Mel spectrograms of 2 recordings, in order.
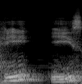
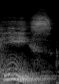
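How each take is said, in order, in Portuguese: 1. As duas palavras são ditas por extenso. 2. As duas palavras se juntam em uma única sílaba contraída. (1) "em vez de falar he is" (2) "a gente fala his"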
